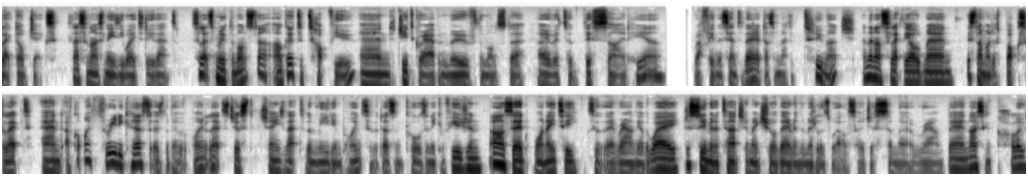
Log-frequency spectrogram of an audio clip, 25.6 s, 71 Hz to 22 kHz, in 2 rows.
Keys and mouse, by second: 3.4 KP_7, 4.8 g, 11.8 drag, 14.8-16.6 drag, 18.6-19.9 typing, 20.0 Return, 21.2 shift+middle drag, 22.4 g, 24.4-25.6 middle drag.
